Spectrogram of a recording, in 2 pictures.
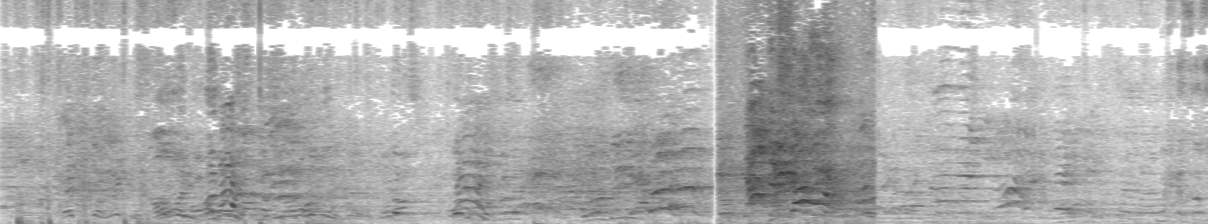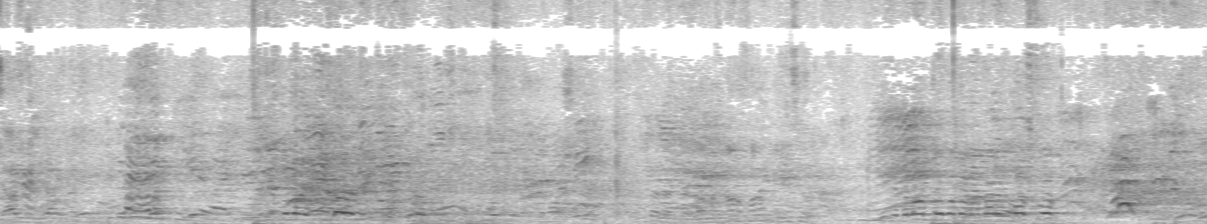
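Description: Children shout and call out excitedly in a large echoing hall.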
